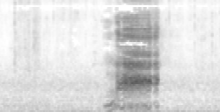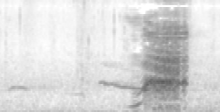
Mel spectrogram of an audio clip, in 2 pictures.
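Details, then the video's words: Two loud, grating screams from a goat in labor with her first baby, spaced nearly four seconds apart, each starting with a short rising note before the rough, strained cry. "Screaming goat giving birth"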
